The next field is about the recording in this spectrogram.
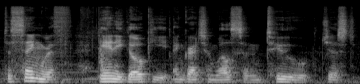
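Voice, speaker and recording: Earnest man over steady background music. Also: medium pitch. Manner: earnest, many filler pauses. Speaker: country singer-songwriter. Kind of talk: casual interview chat. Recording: music playing underneath.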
